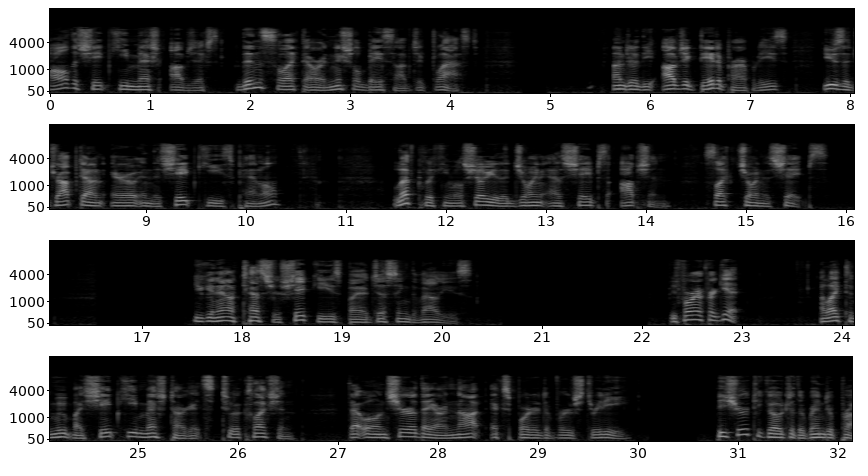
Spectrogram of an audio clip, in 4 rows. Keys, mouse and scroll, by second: 0.6 click, 2.6 shift+click, 3.4 shift+click, 4.8 shift+click, 5.7 shift+click, 7.2 click, 9.5-10.7 right drag, 12.7-14.4 drag, 17.3-20.3 drag, 22.9 click, 25.5 shift+click, 28.9 click.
